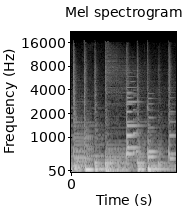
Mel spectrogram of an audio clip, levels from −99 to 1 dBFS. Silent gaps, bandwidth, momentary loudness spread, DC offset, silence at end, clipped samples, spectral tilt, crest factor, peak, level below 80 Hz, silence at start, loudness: none; 14 kHz; 5 LU; under 0.1%; 0 s; under 0.1%; -7 dB/octave; 14 dB; -8 dBFS; -26 dBFS; 0 s; -23 LUFS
